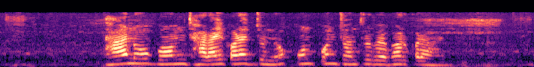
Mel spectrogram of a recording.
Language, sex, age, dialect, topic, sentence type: Bengali, female, 31-35, Northern/Varendri, agriculture, question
